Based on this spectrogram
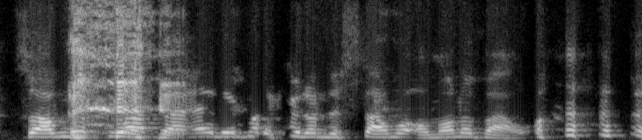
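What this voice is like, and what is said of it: Yorkshire northern English accent. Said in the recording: “We are renowned for our accent, the Yorkshire people. ... I'm digging the accent, man. ... Because of the accent”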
